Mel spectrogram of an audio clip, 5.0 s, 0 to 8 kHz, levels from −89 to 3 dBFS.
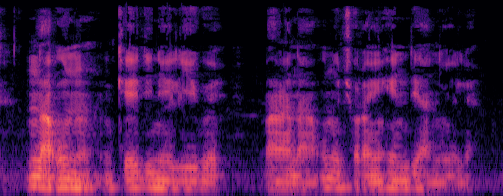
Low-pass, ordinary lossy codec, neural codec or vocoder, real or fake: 7.2 kHz; AAC, 32 kbps; none; real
